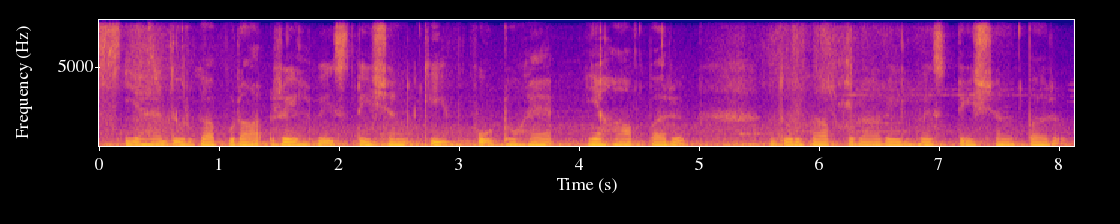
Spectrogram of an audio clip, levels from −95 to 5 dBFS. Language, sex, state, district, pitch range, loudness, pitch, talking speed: Hindi, female, Rajasthan, Jaipur, 170-180 Hz, -17 LUFS, 175 Hz, 105 wpm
